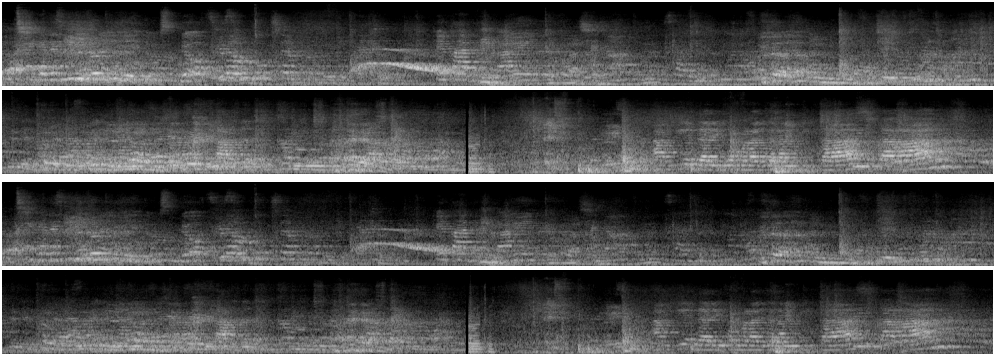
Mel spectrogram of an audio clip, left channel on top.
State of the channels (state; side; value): quieter; right; 5.1 dB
